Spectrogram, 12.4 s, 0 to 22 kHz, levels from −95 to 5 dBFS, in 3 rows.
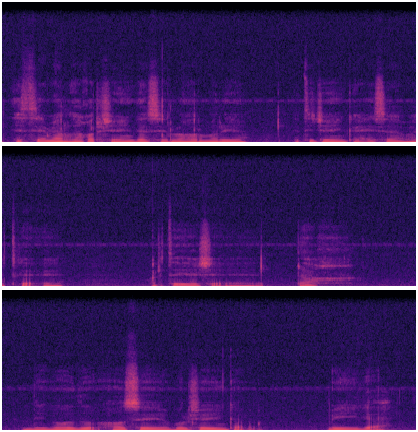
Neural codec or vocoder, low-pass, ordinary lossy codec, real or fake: none; none; none; real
